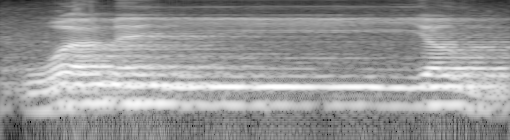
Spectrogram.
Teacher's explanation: Jadi masuk ke dengungnya, terus dengungnya 2 3 baru keluar. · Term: bacaan dengung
